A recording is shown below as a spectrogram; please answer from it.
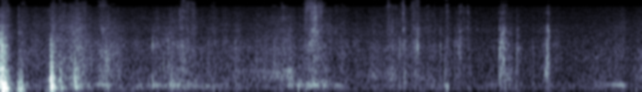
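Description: Faint handling noise of small art-supply bottles being picked up and set down on a craft table: one sharper click at the start, then a few soft scattered ticks in near silence.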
